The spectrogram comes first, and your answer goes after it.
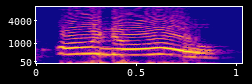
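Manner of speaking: loud, high theatrical wail; blurted shout of dismay; dismayed cry. Retold or imitated. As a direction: react in big mock horror. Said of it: "I go".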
